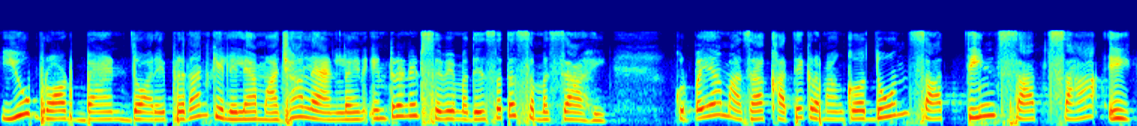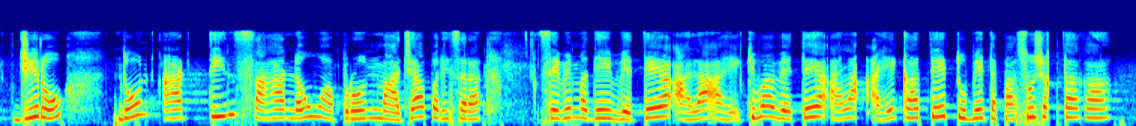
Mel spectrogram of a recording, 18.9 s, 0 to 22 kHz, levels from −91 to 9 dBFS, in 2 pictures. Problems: background sounds at intervals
